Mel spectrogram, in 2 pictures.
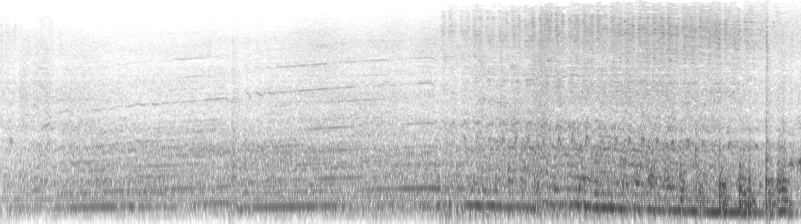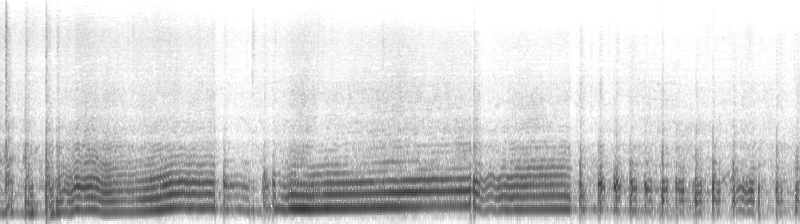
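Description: Rally car engine at full throttle, its note climbing, then dropping and rising several times through braking and gear changes, then holding high. Near the end it breaks into a rapid stutter of cracks as the throttle comes on and off.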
